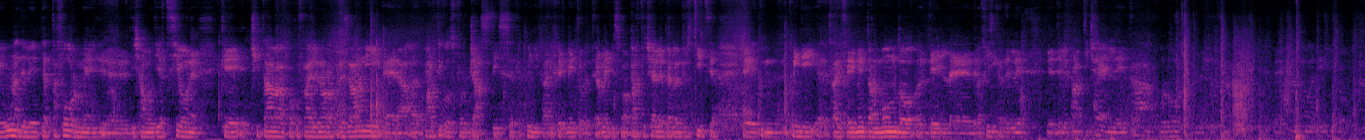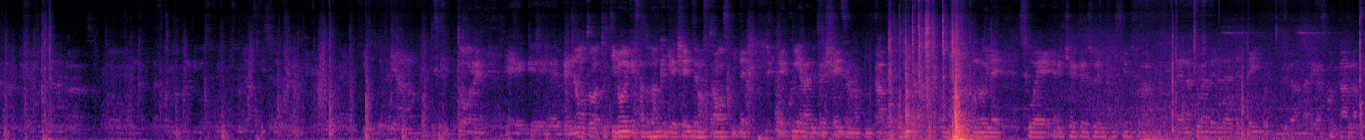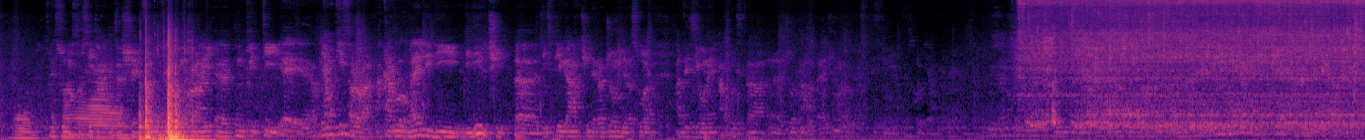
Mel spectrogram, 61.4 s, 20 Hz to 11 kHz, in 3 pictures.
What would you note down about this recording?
“Outdoor market on Thursday in the square at the time of covid19” Soundwalk, Chapter CIV of Ascolto il tuo cuore, città. I listen to your heart, city. Thursday, June 11th 2020. Walking in the outdoor market at Piazza Madama Cristina, district of San Salvario, Turin ninety-thre days after (but day thirty-nine of Phase II and day twenty-six of Phase IIB and day twaenty of Phase IIC) of emergency disposition due to the epidemic of COVID19. Start at 11:24 a.m., end at h. 11:52 a.m. duration of recording 18’25”, full duration 28’15” *, As binaural recording is suggested headphones listening. The entire path is associated with a synchronized GPS track recorded in the (kml, gpx, kmz) files downloadable here: This soundwalk follows in similar steps to similar walk, on Thursday too, April 23rd Chapter LIV of this series of recordings. I did the same route with a de-synchronization between the published audio and the time of the geotrack because:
